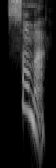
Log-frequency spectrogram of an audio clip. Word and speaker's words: Sommer: But again, the ER at the end sounds like a. Sommer.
